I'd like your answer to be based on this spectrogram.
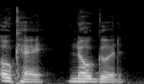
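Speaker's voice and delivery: put-on caveman voice. Reading out a guy's curt reply aloud: imitating speaking like a Neanderthal. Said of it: "Actually speaking like a Neanderthal".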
